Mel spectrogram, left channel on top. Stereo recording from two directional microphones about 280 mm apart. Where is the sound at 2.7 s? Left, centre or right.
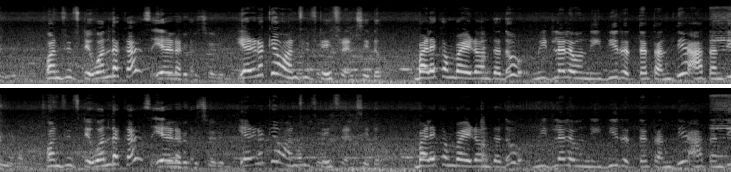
Left.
